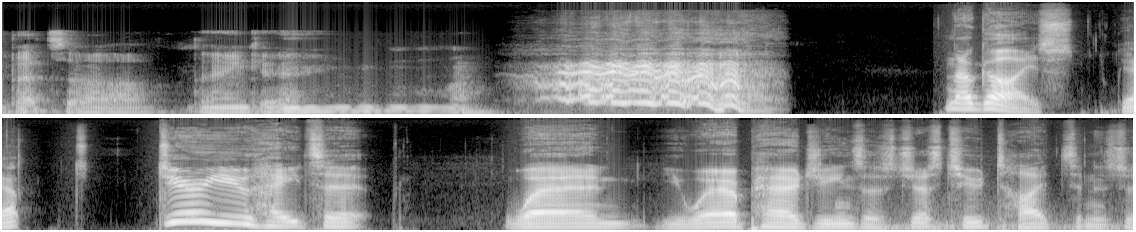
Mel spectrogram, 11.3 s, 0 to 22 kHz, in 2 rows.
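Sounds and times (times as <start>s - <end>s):
speech: 0.0s - 4.0s, 4.7s - 7.5s, 8.2s - 11.3s
horse neighing: 2.6s - 3.9s.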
